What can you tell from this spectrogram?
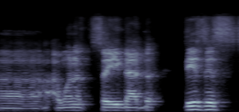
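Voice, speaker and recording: Speaking in a Brazilian Portuguese accent, a man talks with a very deep, low pitch. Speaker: web developer and conference speaker. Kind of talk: conference talk. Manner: fast.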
